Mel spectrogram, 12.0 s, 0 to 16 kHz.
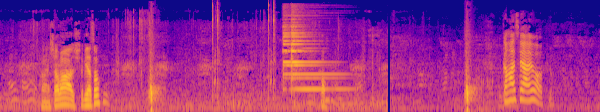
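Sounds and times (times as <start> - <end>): notification bell ding: 5.7 - 7.2.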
